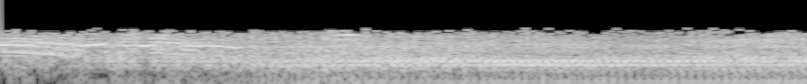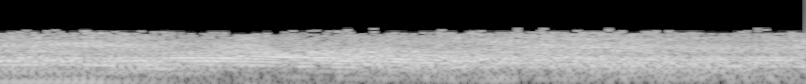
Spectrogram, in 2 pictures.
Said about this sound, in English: The plane was low, making a run right down Main Street. No bombs, no strafing, just leaflets. A flurry of leaflets, and then it was gone.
